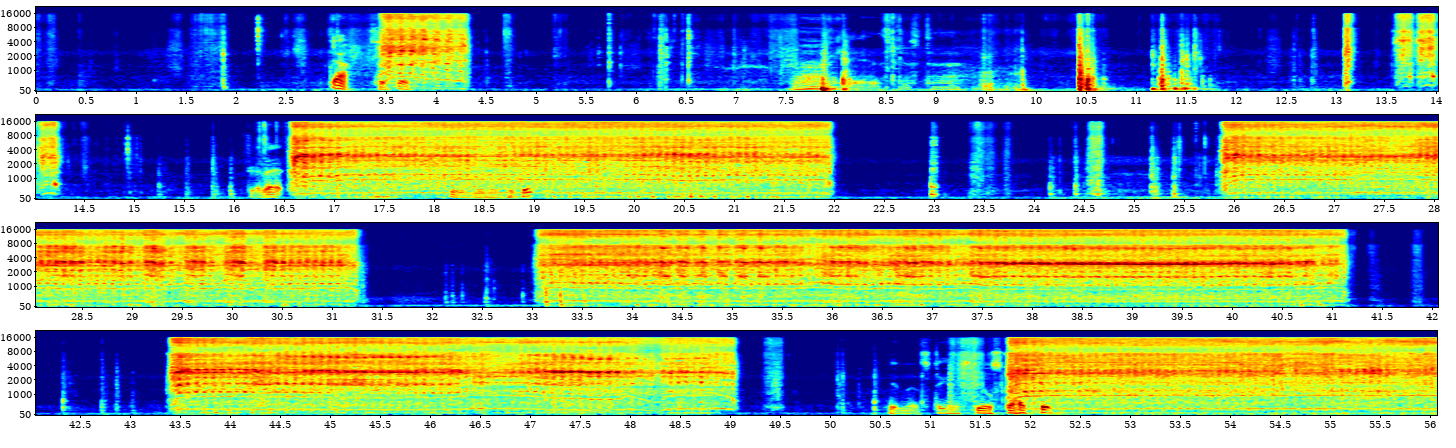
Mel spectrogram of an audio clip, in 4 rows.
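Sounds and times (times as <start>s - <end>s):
power drill running: 3.4s - 4.4s, 13.6s - 14.3s, 16.5s - 22.0s, 25.8s - 31.4s, 33.0s - 41.2s, 43.4s - 49.1s, 51.2s - 56.0s.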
